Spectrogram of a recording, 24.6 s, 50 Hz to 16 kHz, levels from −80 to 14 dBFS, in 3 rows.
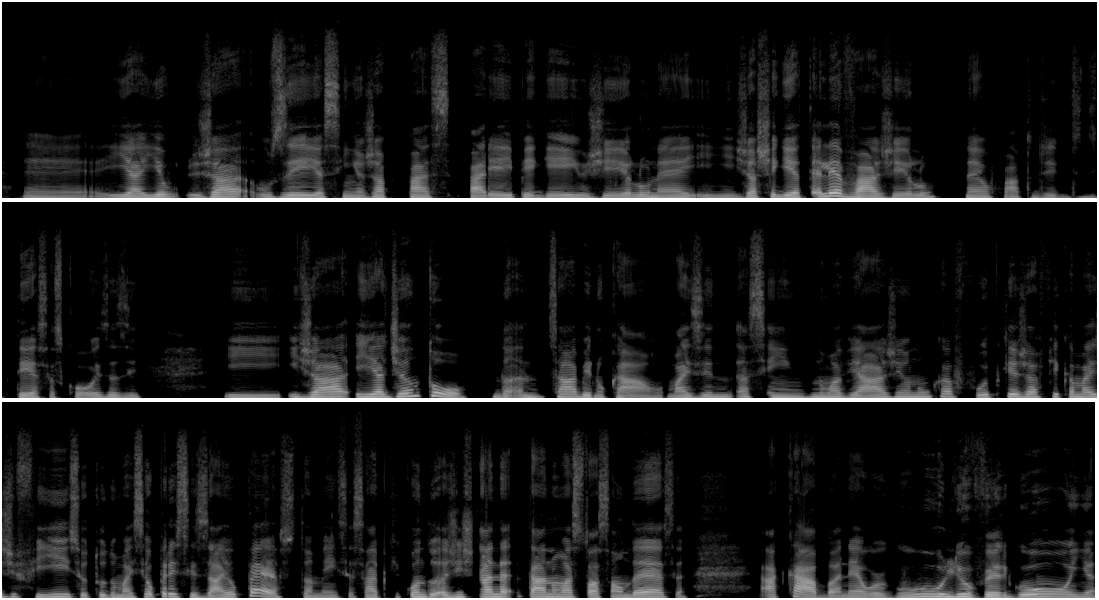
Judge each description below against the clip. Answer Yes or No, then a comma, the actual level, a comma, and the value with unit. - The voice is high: No, medium, 165 Hz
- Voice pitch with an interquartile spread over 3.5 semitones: No, average, 3.0 semitones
